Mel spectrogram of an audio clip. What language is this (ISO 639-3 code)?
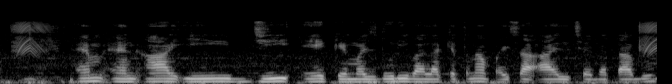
mai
